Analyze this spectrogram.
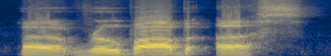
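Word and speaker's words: Robobus: You have to say it right, Kacey. It's Robob us. Robo-Bus.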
